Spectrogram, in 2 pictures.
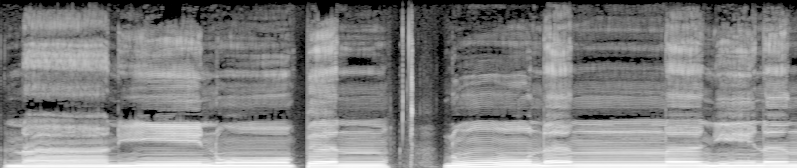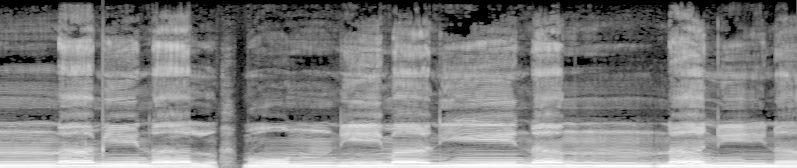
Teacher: Huruf nun berasal dari ujung lidah menyentuh langit-langit mulut.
